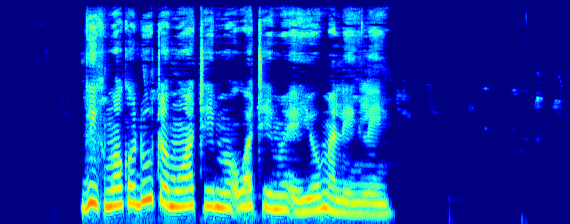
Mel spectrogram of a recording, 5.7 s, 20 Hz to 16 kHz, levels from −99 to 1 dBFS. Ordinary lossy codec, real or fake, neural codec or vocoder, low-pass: none; real; none; 14.4 kHz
